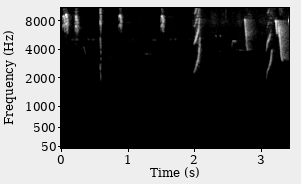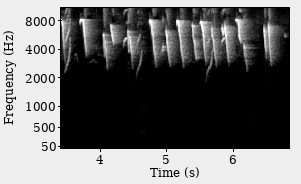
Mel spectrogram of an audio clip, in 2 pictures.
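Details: Saffron finch song played to stimulate pet birds: a few sparse high chirps and down-slurred notes, then from about three seconds a fast run of bright, sharp, high-pitched notes in quick succession.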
